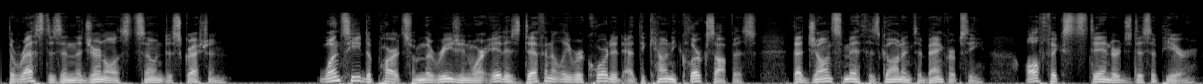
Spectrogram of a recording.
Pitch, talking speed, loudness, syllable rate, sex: 110 Hz, 175 wpm, -18 LUFS, 5.6 syllables/s, male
